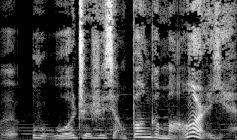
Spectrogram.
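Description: A woman puts on a jittery grown man in a storybook, a doctor who stammers and hems over every other word. The voice sits lower than her own and keeps its swooping rises and falls. Soft music plays faintly behind him. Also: lively intonation, moderate pace, close to an everyday voice. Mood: anxious. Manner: stammering, hesitant. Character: timid fussy English doctor, grown man.

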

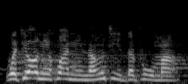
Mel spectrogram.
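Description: A clever, fed-up young bride, as a male storyteller puts her on. She scolds and patiently coaches, set a little higher than the teller's already high voice. The old recording is dull and reverberant. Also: fairly quick. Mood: exasperated instructing.

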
